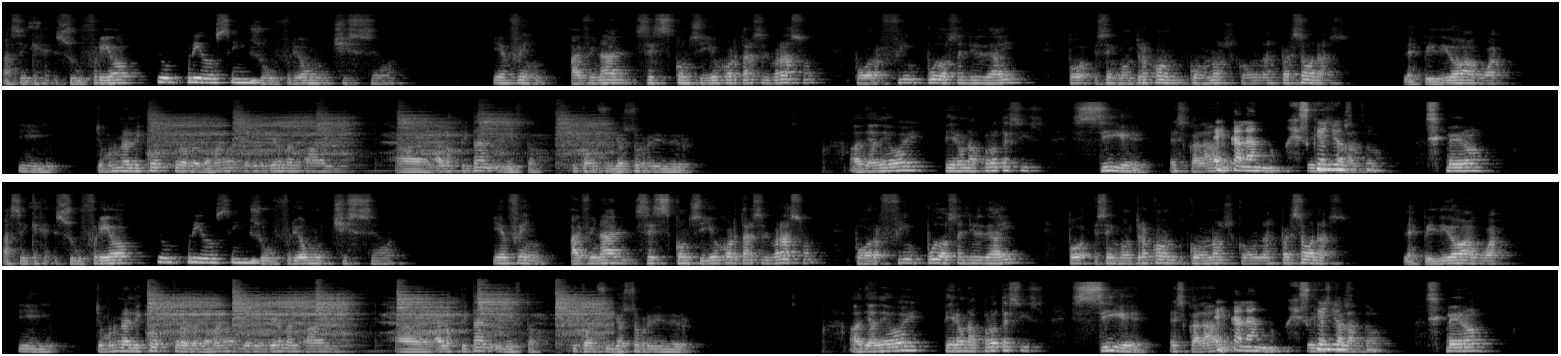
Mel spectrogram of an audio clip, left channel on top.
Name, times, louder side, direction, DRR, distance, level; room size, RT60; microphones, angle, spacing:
voice 1, 0.0-1.3 2.5-3.9 4.9-5.4 5.7-8.1 8.5-10.2 10.7-13.4 14.0-15.0 15.7-16.1 16.5-19.0 19.5-20.9 21.3-22.5 24.0-25.9 26.3-28.0 28.6-29.3 30.0-30.4, right 2 dB, 25° right, 1.4 m, -25 dB
voice 2, 1.6-2.6 27.7-29.3 29.8-30.0, left 3 dB, 25° left, 0.8 m, -21 dB
sound 1, 17.0-21.7, right 8 dB, 70° right, 1.5 m, -29 dB
11.0 x 4.5 x 6.0 m
head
